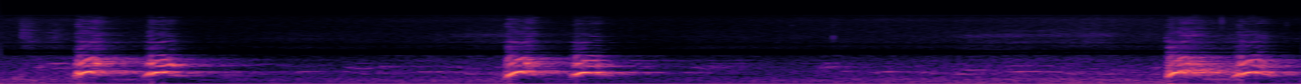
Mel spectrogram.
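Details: Border Collie puppies in Jalisco, Mexico, giving short high-pitched yapping barks in doubled bursts, three pairs spaced about two to three seconds apart over a steady low background hum.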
